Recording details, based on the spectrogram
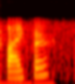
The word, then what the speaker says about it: Fiffer: Um, is your last name pronounced Fiffer? – Yes, it is.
